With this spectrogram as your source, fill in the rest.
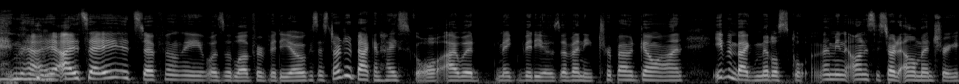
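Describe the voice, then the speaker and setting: At a very fast pace with hardly any pauses, a woman speaks in a medium pitch with ordinary pitch variation. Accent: American. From Florida (Daytona Beach). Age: 20s. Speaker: YouTuber and content creator. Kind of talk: podcast interview.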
